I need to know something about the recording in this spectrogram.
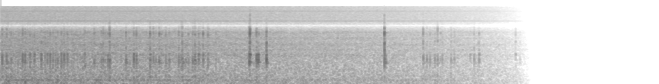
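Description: Office room noise with a few light clicks and ticks, fading steadily until it cuts to silence about five seconds in.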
